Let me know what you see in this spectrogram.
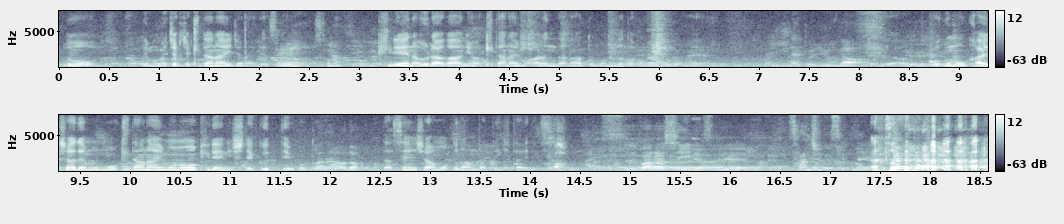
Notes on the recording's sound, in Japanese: そろそろ同じパターンで録音するのも飽きてきたので、今回はいろんなお店で出張録音を試みてみました。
